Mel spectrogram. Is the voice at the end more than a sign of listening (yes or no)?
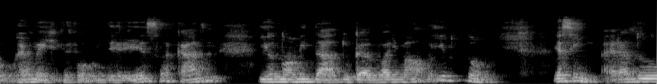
no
